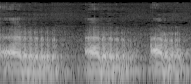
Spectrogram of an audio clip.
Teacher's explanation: lidah tu ada getaran dia dan berulang-ulang getaran dia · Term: takrir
